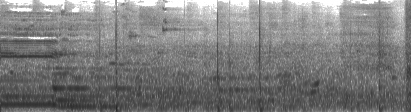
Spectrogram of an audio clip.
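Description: The held chord of a song dies away about half a second in. Through the lull that follows, a basketball bounces on a hardwood court several times, each a separate sharp thud.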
